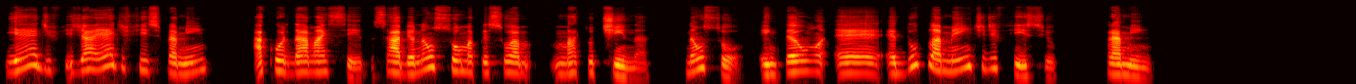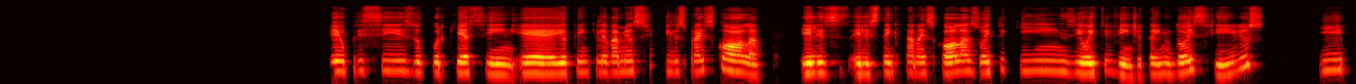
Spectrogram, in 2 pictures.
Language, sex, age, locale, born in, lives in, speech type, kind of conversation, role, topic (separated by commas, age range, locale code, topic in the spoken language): Portuguese, female, 50-54, pt-BR, Brazil, Portugal, conversation, advice, user, Como posso sentir menos cansaço ao acordar pela manhã?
